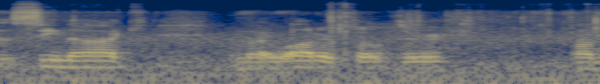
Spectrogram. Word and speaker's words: CNOC: And then I had always carried my CNOC, or I heard some people call them Canucks. I don't know, I've always pronounced it CNOC, and my water filter on the other side pocket.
